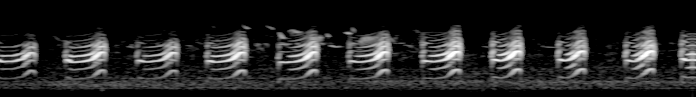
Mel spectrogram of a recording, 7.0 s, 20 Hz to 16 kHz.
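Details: Rhythmic marbled godwit calling: a dozen nasal, rising notes repeated at an even pace of about one every 0.6 seconds, with faint background hiss.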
